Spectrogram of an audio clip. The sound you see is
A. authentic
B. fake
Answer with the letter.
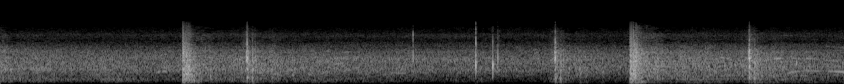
A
